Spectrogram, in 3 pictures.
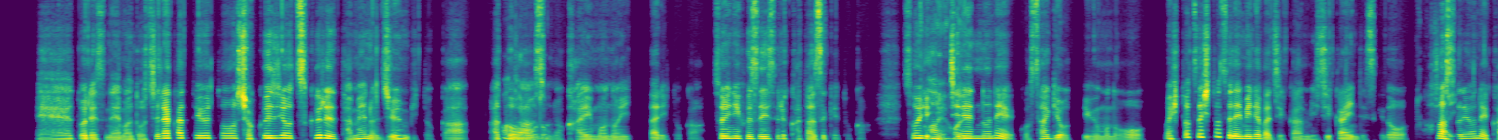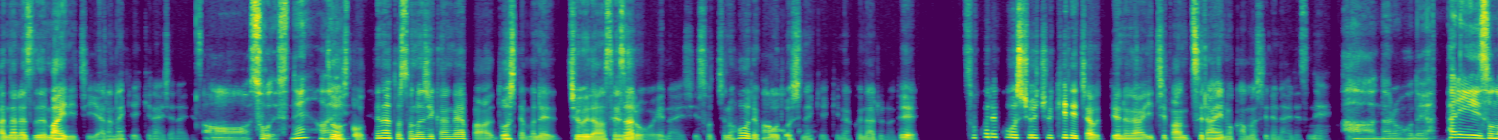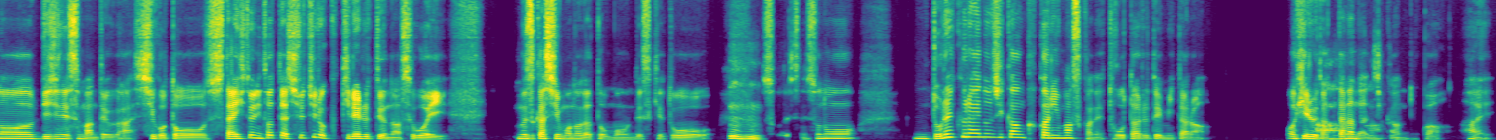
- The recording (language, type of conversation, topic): Japanese, advice, 集中するためのルーティンや環境づくりが続かないのはなぜですか？
- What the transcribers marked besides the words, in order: none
